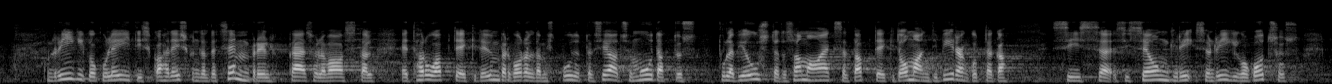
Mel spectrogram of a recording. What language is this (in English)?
Estonian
